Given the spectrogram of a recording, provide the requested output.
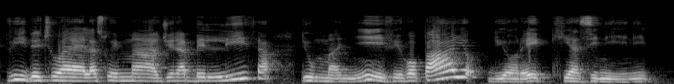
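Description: Female storyteller, lively reading of a children's book, mellow tone, pitch a touch high. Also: unhurried. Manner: expressive, animated storytelling. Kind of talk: reading a children's classic aloud.

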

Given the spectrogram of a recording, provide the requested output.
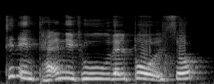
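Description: Storybook: a woman playing a high, wailing wooden puppet boy, tearful and pleading, much higher than her own voice. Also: measured pace, warm tone, roomy sound. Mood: distressed.

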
